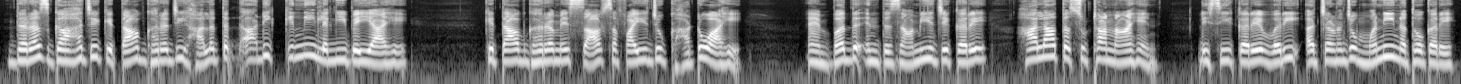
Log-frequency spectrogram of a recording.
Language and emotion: Sindhi, disgusted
